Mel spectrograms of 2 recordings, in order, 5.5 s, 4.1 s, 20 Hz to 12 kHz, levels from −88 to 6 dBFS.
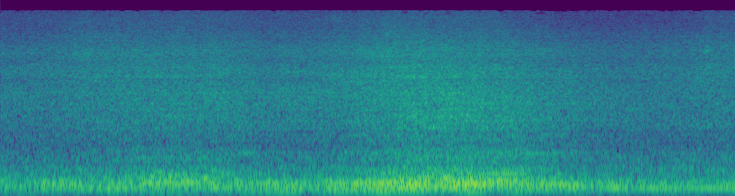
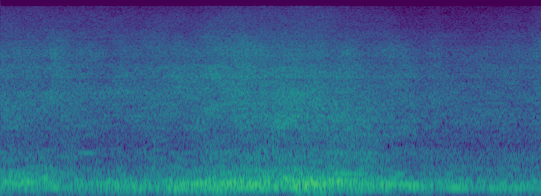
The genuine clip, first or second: first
